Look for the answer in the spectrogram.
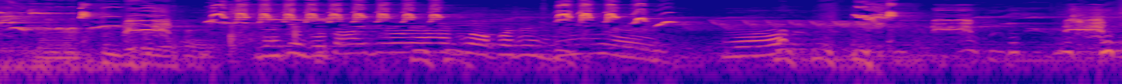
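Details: Oriental magpie-robin song, harsh and full-throated, used to provoke and train other magpie-robins: fast rattling high trills alternating with lower churring, slurred notes, delivered in quick varied bursts.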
